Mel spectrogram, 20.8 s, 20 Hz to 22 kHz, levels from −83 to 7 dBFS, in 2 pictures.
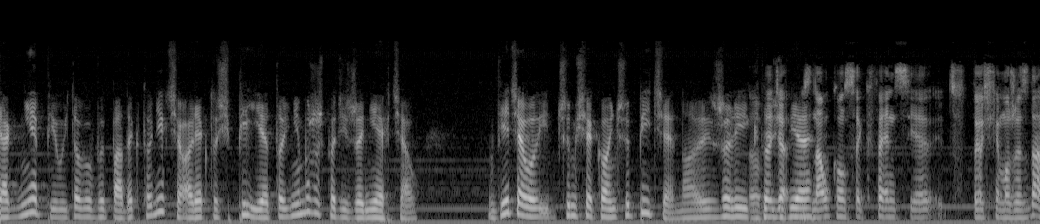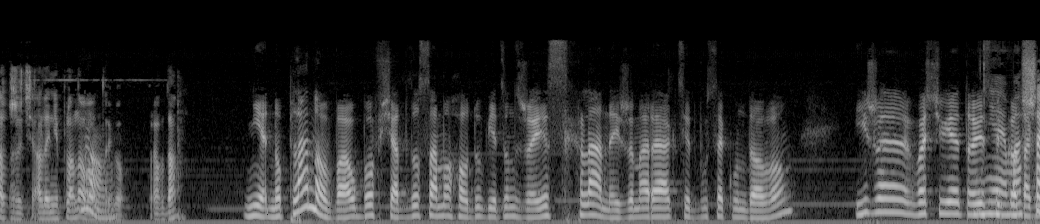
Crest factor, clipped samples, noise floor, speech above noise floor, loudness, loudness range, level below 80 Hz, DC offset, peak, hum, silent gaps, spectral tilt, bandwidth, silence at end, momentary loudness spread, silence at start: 22 dB; under 0.1%; -44 dBFS; 21 dB; -23 LUFS; 4 LU; -44 dBFS; under 0.1%; 0 dBFS; none; none; -5 dB/octave; 10.5 kHz; 0 s; 10 LU; 0 s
